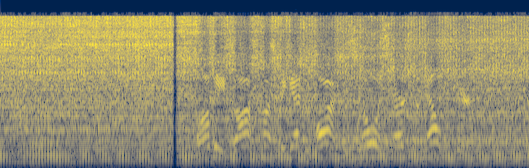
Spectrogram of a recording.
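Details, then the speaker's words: Scrapyard generator revival under near-maximum load with heaters plugged in: steady loaded drone at constant pitch, no knocking or rattling; engine healthy, sooty smell. "here and the engine sounds really healthy H knocking or rattling or anything"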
